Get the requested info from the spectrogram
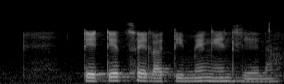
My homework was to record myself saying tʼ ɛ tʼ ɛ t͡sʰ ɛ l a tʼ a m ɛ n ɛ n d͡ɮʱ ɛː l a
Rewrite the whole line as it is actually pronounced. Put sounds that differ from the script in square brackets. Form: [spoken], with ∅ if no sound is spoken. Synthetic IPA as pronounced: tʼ ɛ tʼ ɛ t͡sʰ ɛ l a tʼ [i] m ɛ [ŋ] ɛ n d͡ɮʱ ɛː l a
